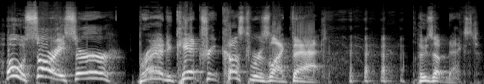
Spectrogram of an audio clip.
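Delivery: grovel to the customer like a manager; fussy shop manager. Acted.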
